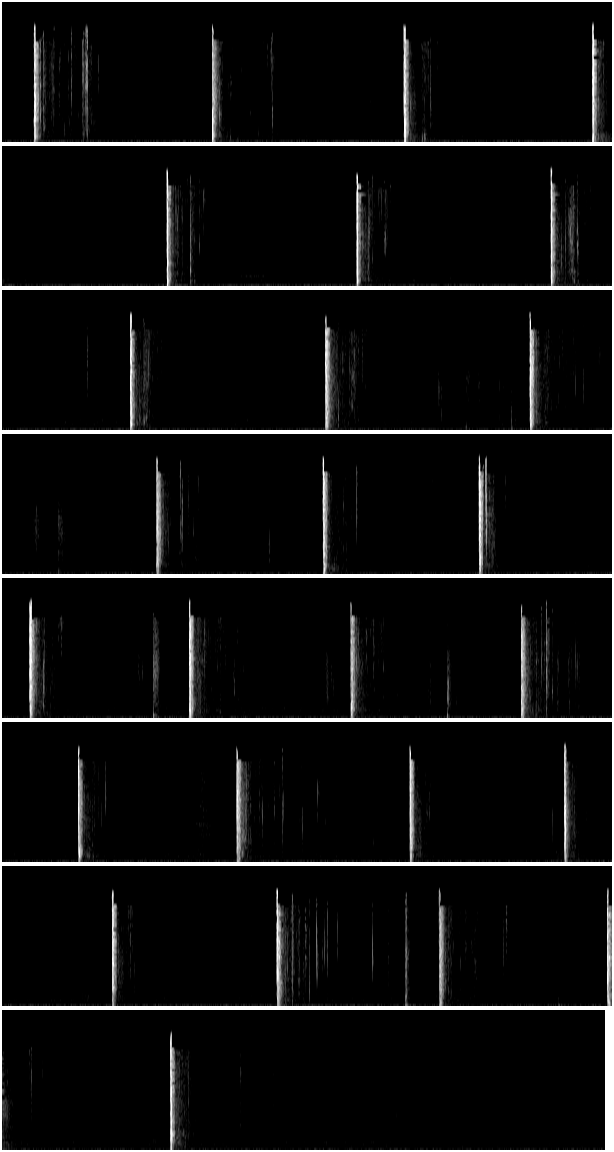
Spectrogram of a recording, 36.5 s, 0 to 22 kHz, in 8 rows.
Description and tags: pig head hammer more 2
bash, field-recording, hammer, head, pig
